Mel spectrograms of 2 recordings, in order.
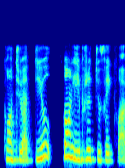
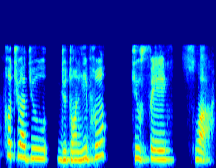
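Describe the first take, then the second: First: Said in the usual way. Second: "Quand tu as du temps libre, tu fais quoi?" broken into pieces with pauses; feed it to learners bit by bit; careful chunked dictation. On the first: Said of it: "teacher repeats question fluently". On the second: Shown as a demonstration. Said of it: "teacher models question in chunks".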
